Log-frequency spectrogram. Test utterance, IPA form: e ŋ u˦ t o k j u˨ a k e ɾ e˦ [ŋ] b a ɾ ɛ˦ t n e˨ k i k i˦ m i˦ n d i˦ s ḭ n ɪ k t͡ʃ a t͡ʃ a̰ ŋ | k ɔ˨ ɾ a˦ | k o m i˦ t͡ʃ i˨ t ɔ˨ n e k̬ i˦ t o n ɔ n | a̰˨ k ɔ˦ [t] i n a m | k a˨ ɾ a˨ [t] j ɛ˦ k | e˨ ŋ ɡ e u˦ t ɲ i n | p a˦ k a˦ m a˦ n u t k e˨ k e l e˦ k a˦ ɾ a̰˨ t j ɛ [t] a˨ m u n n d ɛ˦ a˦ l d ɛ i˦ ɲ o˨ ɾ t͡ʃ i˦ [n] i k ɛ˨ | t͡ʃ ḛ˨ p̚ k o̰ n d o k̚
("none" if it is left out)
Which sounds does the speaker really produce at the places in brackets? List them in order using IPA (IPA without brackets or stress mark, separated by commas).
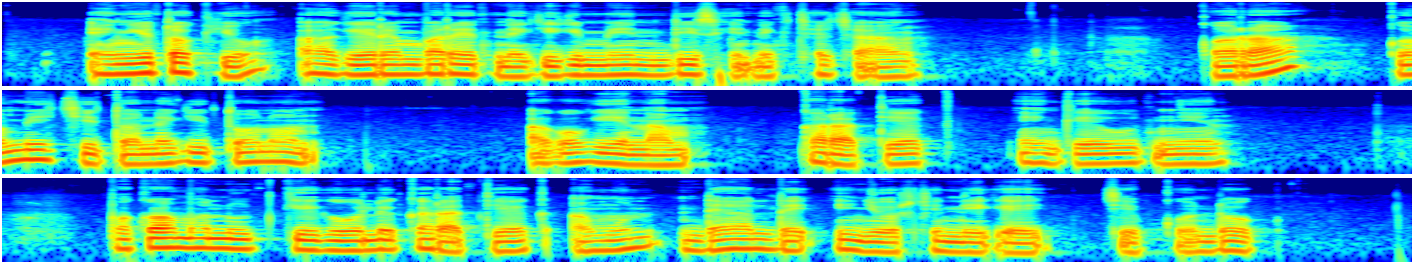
m, k, t, k, n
